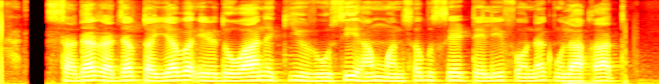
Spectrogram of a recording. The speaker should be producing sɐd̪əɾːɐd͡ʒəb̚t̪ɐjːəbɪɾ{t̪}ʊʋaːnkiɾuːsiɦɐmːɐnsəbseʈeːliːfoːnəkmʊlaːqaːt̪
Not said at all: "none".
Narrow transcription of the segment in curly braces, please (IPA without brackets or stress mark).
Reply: d̪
